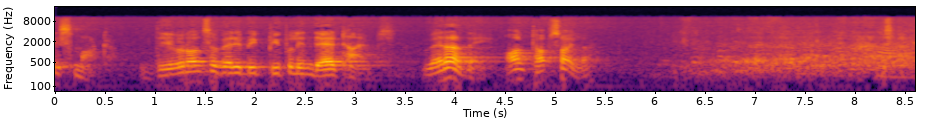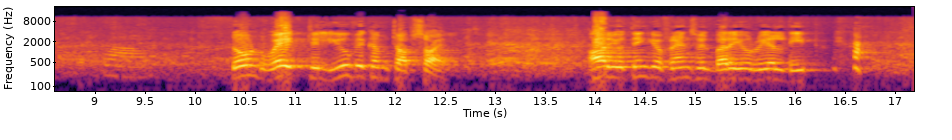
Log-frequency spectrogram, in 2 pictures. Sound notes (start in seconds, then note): 6.2 laughter; 12.6 laughter; 16.3 laughter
